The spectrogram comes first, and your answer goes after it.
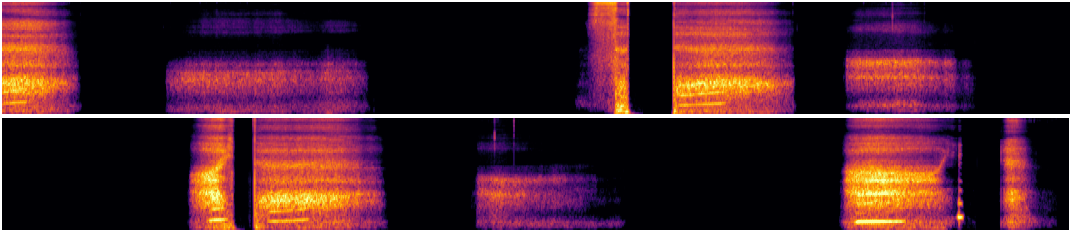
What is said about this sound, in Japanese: ほーら、深呼吸よ。吸って、吐いて。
